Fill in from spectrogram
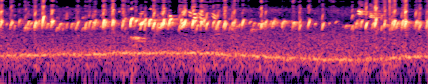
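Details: A European goldfinch sings unbroken, bright chattering twitters with quick high trills, used for training a goldfinch toward diverse song repetitions; a gentle low hum runs beneath.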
